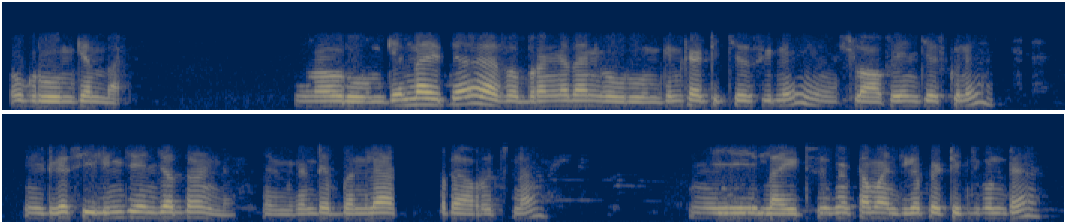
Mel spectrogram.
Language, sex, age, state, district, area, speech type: Telugu, male, 30-45, Andhra Pradesh, East Godavari, rural, conversation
